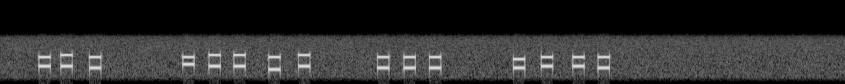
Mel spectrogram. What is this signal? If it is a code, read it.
DTMF, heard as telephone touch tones, dialled by hand, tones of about 120 ms. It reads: 895 09929 555 4885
